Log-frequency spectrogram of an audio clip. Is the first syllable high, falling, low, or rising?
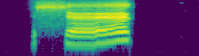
rising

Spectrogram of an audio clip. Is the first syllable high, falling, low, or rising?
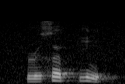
rising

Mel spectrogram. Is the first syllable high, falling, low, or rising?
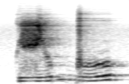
rising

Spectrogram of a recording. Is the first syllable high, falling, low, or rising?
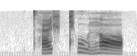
rising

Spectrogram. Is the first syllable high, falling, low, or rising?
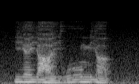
high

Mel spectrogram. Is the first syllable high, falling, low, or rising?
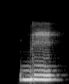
high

